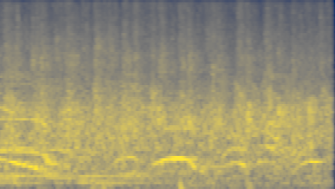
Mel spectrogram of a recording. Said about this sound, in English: Let's give the pastor another round of applause.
